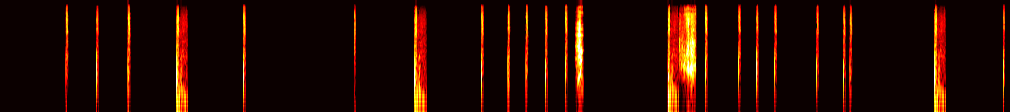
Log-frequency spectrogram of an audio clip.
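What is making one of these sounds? Footsteps tap on a stone floor.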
